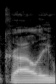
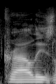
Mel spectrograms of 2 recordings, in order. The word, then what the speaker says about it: Crowley: He said, Ozzy mispronounces Crowley's last name. It is, in fact, pronounced with the first syllable sounding like crow.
